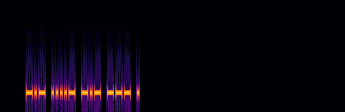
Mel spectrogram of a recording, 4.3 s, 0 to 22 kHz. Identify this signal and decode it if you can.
Morse code, heard as a keyed tone, about 46 wpm, 700 Hz. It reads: K4KOE
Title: USA Call Signs - 5 Characters - Repeated 3x - 45wpm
